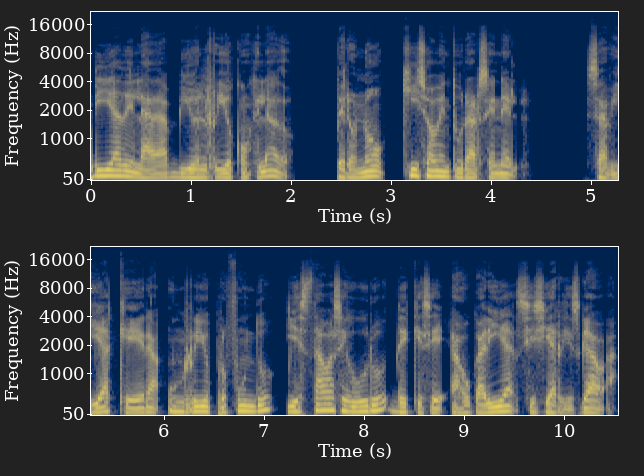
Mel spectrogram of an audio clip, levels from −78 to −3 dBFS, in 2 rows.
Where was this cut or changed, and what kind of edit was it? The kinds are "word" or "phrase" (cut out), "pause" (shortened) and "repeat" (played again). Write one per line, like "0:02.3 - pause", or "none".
none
